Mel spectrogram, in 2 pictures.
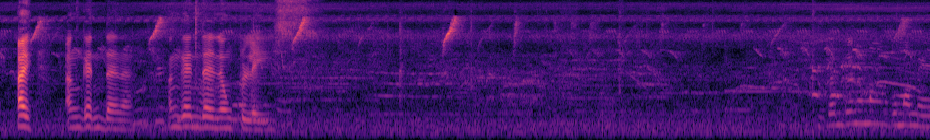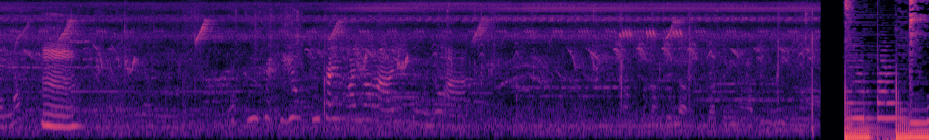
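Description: A young woman talks calmly and cheerfully close by.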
